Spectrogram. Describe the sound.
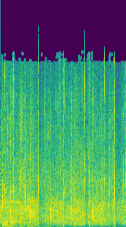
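A round of applause from many hands, a dense, steady wash of clapping that stays loud for the full two seconds, with a faint trace of voices mixed in at the start.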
